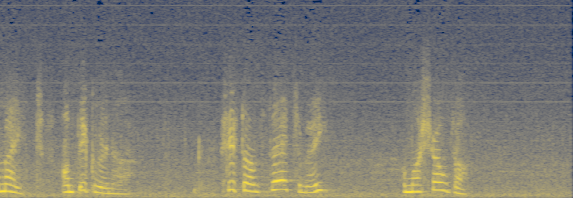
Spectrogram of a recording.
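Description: Children shout and call out excitedly.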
